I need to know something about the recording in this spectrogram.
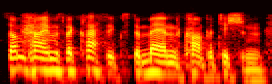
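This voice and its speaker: An actor playing a mad, murderous organist who speaks in a soft, silky, menacing way, in an old-time radio drama. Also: male voice, mid-range voice, sing-song, moderate pace. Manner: soft-spoken, silky and menacing, turning to frantic panic. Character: mad murderous male church organist, cold and gloating. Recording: dull lo-fi old radio recording.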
